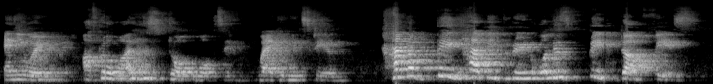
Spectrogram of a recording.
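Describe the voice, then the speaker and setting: A young woman acting out a chatty, indignant young woman telling an anecdote in a theatrical monologue, gossipy and animated. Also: fairly high pitch, normal speed. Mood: chatty, annoyed. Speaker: student actor. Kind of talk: theatrical monologue, conversational storytelling. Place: studio, live-streamed stage performance. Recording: very echoey studio livestream, distant mic.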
